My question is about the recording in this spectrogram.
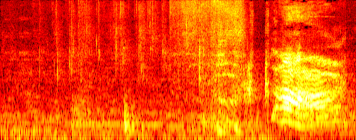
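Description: Liquid streaming and spattering as a man urinates across a bar. A man's voice cries out loudly near the end.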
